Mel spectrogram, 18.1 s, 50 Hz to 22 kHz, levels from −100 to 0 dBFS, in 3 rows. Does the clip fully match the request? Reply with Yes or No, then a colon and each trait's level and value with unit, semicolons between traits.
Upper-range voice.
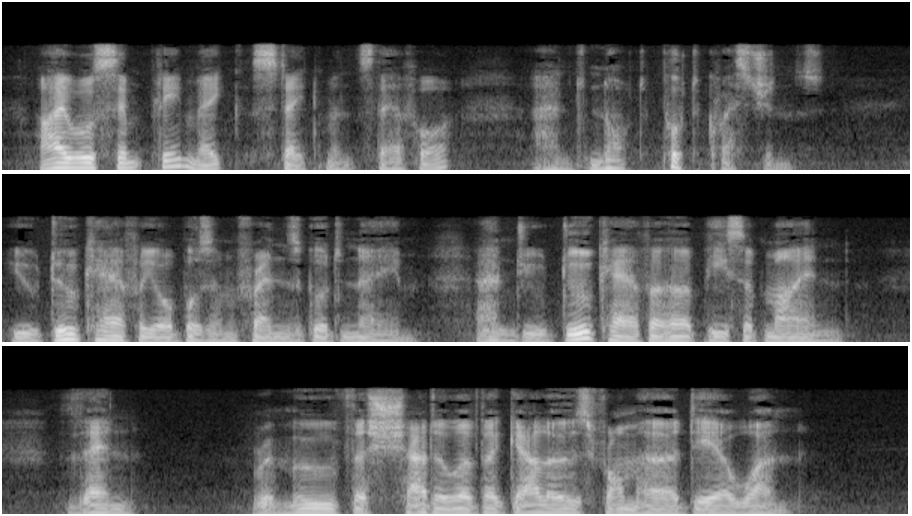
No: very low, 90 Hz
